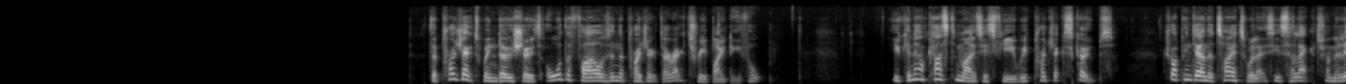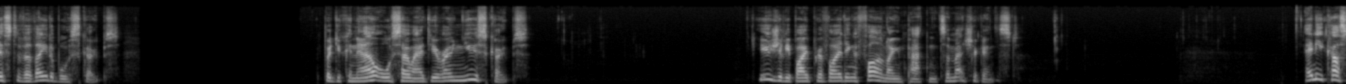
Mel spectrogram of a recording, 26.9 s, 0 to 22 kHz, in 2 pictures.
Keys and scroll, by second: 1.3 super+F9, 4.7 super+1.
